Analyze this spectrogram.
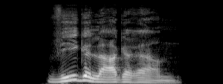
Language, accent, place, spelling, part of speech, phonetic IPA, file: German, Germany, Berlin, Wegelagerern, noun, [ˈveːɡəˌlaːɡəʁɐn], De-Wegelagerern.ogg
- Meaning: dative plural of Wegelagerer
